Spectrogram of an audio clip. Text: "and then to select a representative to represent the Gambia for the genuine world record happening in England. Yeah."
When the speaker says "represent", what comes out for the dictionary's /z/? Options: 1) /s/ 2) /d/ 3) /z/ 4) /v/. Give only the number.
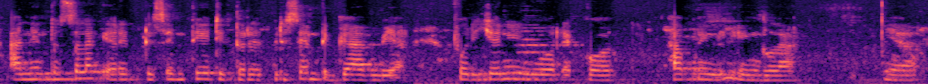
1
